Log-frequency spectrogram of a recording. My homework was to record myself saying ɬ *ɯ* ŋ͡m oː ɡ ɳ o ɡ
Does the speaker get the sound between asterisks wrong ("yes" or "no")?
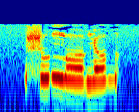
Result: yes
